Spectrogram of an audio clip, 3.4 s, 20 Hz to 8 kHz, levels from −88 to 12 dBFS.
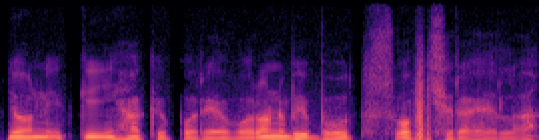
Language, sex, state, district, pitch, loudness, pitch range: Bhojpuri, male, Bihar, Muzaffarpur, 120 Hz, -18 LUFS, 110-125 Hz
